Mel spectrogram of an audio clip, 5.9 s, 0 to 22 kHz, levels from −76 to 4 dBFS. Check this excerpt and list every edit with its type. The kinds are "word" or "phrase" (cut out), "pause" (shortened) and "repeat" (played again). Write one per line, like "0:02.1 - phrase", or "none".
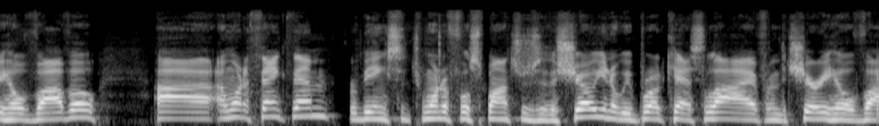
none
